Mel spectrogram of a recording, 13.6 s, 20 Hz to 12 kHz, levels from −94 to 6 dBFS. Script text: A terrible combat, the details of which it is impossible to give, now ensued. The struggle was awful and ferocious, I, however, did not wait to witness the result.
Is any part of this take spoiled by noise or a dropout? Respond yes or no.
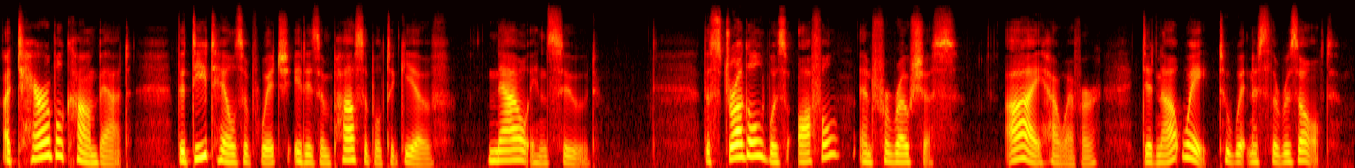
no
